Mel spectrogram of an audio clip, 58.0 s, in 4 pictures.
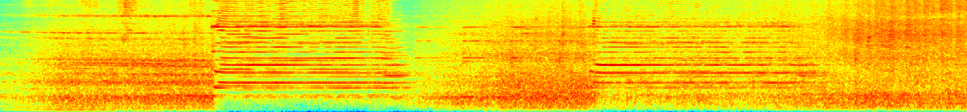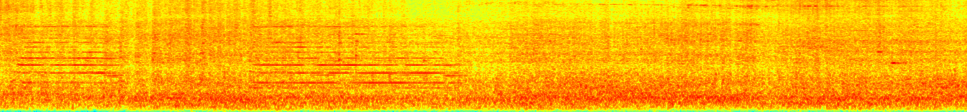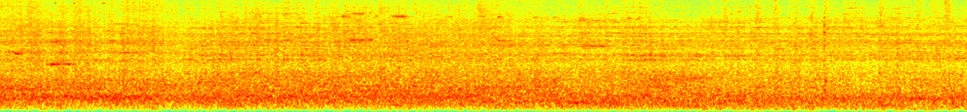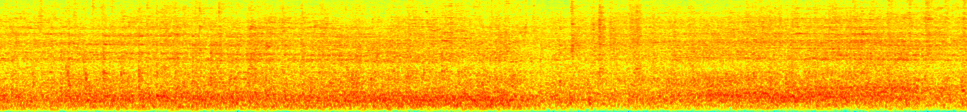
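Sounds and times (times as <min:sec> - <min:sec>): high wheel squeals: 0:00.1 - 0:03.3
train wheels clacking on rails: 0:05.9 - 0:58.0.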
